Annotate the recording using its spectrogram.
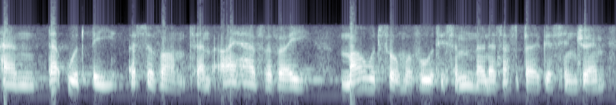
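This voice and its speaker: Over noticeable background noise, a man with a London accent speaks at a very deep, low pitch and a moderate pace, with fairly even intonation and very even loudness. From London, England. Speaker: author. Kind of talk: radio interview.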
